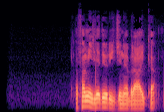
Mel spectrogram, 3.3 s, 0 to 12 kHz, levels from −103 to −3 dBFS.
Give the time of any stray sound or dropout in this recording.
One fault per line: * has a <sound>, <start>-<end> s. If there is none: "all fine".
all fine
